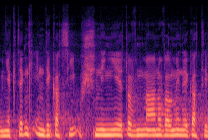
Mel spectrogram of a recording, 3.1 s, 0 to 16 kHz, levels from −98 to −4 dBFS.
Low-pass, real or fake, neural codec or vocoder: 14.4 kHz; real; none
